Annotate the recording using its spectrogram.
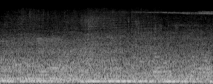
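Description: Sportsman stock car engines running in a steady, low drone.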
